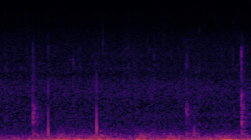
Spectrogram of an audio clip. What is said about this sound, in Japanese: そこだと濡れちゃうでしょ。中で雨宿りしていきませんか。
